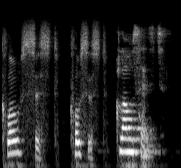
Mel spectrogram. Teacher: give me an unvoiced S here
